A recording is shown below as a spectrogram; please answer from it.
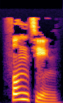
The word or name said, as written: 风景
